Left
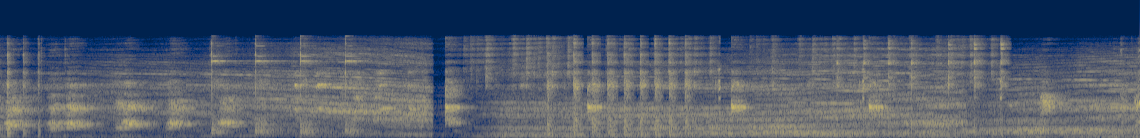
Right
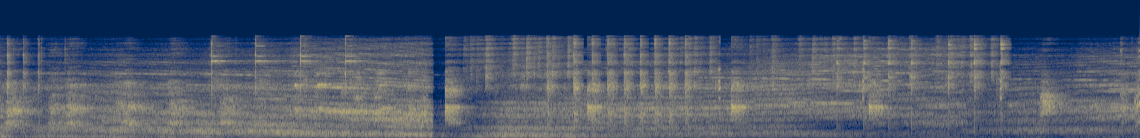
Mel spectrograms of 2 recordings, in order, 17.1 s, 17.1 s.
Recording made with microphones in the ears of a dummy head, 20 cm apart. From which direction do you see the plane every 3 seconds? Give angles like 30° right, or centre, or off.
50° right, 30° right, 10° right, 20° left, 50° left, 60° left.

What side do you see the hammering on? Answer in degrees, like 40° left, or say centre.
70° left.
